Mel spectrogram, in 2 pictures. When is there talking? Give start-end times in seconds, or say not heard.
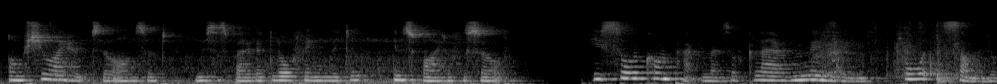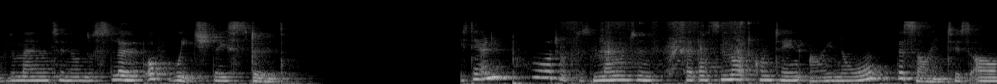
0.0-5.2, 5.8-12.9, 14.6-19.9.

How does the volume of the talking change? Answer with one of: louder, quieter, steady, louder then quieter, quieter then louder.
steady.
